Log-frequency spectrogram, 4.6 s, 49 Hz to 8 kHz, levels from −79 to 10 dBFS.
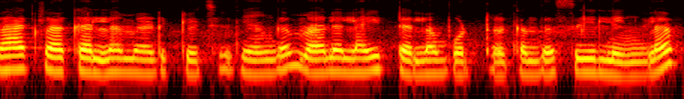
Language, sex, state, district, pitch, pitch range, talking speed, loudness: Tamil, female, Tamil Nadu, Kanyakumari, 195 Hz, 180-210 Hz, 170 wpm, -17 LUFS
